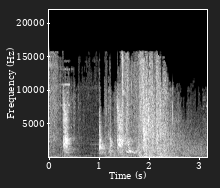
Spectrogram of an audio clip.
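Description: A helicopter explodes with a loud boom.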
